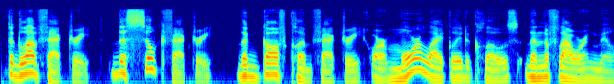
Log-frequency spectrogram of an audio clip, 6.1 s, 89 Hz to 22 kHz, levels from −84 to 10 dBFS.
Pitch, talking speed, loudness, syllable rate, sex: 130 Hz, 185 wpm, -22 LUFS, 5.7 syllables/s, male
